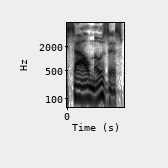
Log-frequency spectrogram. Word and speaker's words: Zalmoxis: His name is Zalmoxis, which is phonetically Sal Moses whenever you look at the Greek letters.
